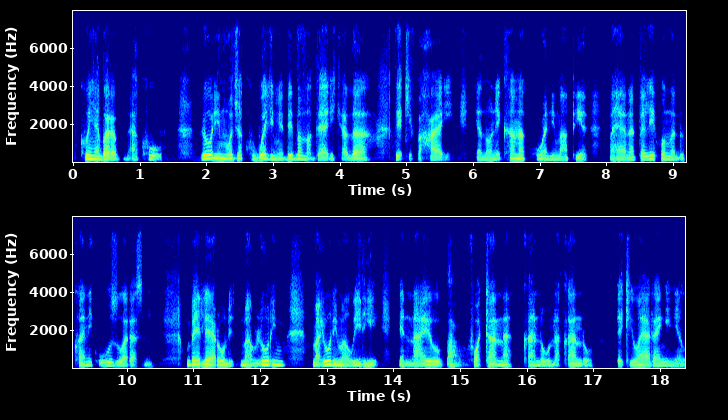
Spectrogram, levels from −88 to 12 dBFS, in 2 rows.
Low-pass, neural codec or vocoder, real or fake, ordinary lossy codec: 7.2 kHz; codec, 16 kHz, 0.5 kbps, FunCodec, trained on LibriTTS, 25 frames a second; fake; Opus, 24 kbps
